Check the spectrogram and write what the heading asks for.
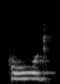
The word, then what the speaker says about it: chord: yes um Roberts asking is it the same pronunciation for cord and CH Rd yes it is the cord are the notes of a music scale chord which chord are you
